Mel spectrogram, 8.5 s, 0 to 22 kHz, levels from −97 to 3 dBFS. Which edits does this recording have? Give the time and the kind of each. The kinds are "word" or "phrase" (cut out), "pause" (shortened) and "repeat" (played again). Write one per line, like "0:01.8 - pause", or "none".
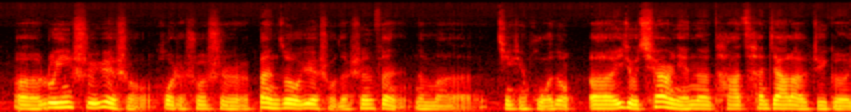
0:05.8 - pause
